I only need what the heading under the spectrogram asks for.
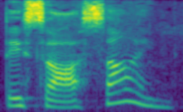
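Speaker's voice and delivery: plain reading voice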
